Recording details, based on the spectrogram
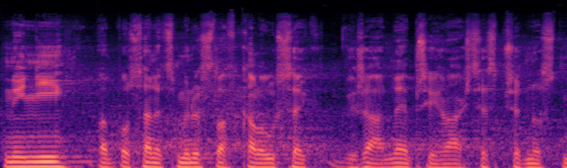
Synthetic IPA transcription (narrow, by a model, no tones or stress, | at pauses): nɪɲiː | po̞slanɛt͡smɪɾo̞slafkalowsɛk | ɡr̝aːdnɛːpr̥ɪɦlaːʃt͡sɛspr̝̥ɛdno̞st̪ɲi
